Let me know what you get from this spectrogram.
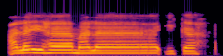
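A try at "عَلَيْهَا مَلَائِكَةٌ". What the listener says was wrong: Malaikatun tanwin.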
